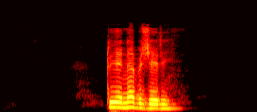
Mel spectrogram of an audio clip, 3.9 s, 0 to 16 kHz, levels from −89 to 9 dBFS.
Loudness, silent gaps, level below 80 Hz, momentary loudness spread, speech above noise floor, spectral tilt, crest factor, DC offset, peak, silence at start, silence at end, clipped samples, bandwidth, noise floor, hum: -14 LUFS; none; -56 dBFS; 10 LU; 70 dB; -8 dB/octave; 16 dB; under 0.1%; -2 dBFS; 1.6 s; 1.2 s; under 0.1%; 6.6 kHz; -82 dBFS; none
